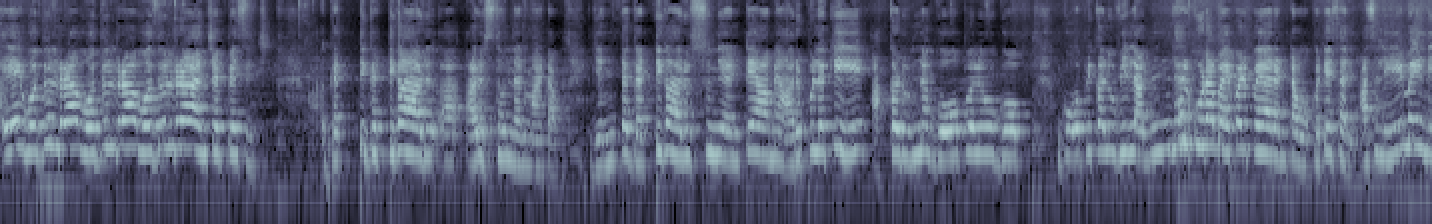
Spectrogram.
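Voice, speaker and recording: A woman's voice: high-pitched, a bit bright. A woman retelling a devotional scripture story in a casual way, with frequent fillers and acted-out quotes.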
